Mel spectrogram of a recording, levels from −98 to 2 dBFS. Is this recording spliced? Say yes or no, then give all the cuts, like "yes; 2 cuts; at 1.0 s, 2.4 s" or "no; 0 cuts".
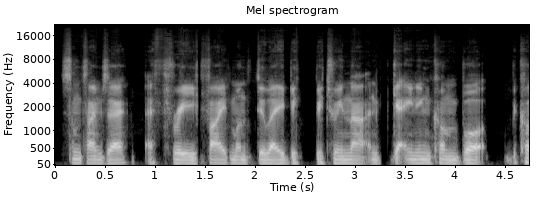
yes; 2 cuts; at 1.4 s, 3.2 s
